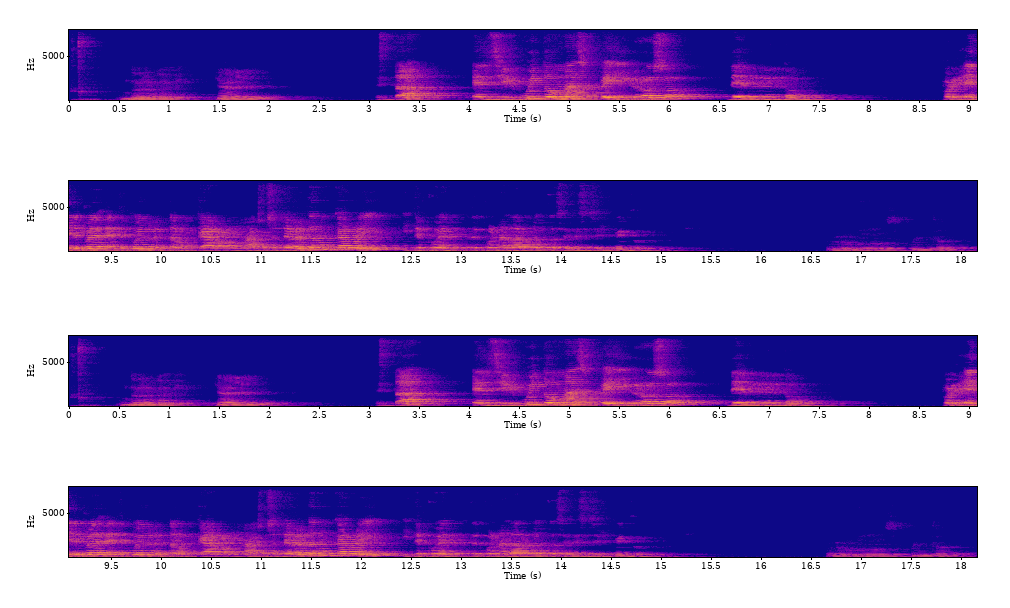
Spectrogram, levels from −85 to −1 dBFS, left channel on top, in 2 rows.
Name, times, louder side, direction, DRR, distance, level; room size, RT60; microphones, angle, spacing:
voice 1, 0.5-1.0 1.5-1.9 16.6-17.8, right 1 dB, 50° right, -4 dB, 0.9 m, -38 dB
voice 2, 4.0-6.2 6.6-7.3 8.7-14.8, left 1 dB, ahead, -8 dB, 0.8 m, -28 dB
3.1 x 2.2 x 3.4 m, 1.1 s
head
